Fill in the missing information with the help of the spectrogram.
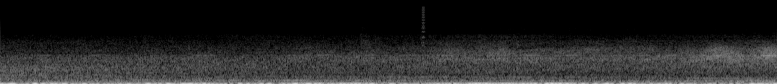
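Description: Airbus A330-300 airliner on final approach: a steady low jet rumble, with an engine whine that grows louder from about five seconds in.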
